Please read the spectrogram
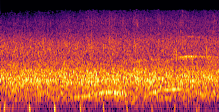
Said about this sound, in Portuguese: E agora sim, eu quero que você dê um aplauso bem forte para esse povo, para esses irmãos. Glória a Deus, obrigado, gente. Obrigado. Pode aplaudir mais.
